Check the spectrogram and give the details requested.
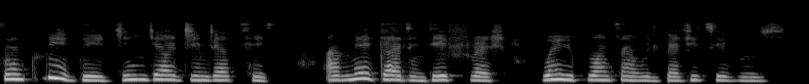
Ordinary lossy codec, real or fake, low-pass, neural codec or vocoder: none; fake; 7.2 kHz; codec, 16 kHz, 2 kbps, FreqCodec, larger model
